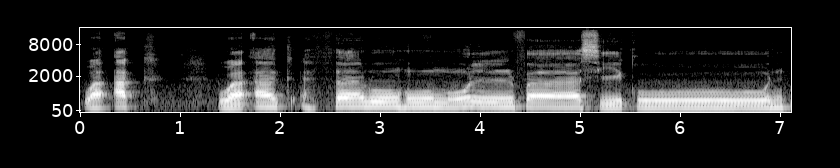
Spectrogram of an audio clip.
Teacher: Yang betul ak, dia ada keluar sedikit hembusan nafas. Tekan sikit dekat kaf, kat bunyi kaf tu, kemudian lepaskan sedikit hembusan nafas. Dia akan keluar bunyi angin. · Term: huruf ka mati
